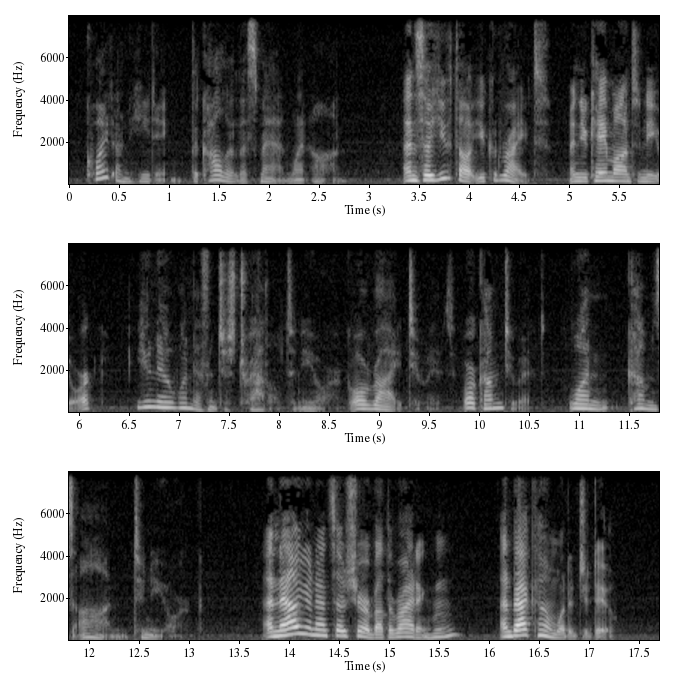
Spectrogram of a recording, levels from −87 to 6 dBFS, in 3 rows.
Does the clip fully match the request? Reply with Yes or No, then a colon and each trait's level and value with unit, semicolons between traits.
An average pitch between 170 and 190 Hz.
No: high, 200 Hz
